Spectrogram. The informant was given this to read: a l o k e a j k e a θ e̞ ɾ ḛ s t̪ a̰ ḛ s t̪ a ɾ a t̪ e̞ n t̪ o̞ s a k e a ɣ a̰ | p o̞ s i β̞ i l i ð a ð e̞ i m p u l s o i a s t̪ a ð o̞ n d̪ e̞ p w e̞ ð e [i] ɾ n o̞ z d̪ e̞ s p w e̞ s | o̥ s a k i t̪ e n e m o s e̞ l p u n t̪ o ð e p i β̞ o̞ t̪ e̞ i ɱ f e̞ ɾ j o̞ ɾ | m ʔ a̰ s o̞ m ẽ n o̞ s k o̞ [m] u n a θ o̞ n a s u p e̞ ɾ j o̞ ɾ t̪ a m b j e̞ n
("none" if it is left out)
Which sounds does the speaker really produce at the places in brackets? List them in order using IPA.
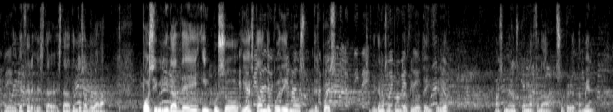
i, n

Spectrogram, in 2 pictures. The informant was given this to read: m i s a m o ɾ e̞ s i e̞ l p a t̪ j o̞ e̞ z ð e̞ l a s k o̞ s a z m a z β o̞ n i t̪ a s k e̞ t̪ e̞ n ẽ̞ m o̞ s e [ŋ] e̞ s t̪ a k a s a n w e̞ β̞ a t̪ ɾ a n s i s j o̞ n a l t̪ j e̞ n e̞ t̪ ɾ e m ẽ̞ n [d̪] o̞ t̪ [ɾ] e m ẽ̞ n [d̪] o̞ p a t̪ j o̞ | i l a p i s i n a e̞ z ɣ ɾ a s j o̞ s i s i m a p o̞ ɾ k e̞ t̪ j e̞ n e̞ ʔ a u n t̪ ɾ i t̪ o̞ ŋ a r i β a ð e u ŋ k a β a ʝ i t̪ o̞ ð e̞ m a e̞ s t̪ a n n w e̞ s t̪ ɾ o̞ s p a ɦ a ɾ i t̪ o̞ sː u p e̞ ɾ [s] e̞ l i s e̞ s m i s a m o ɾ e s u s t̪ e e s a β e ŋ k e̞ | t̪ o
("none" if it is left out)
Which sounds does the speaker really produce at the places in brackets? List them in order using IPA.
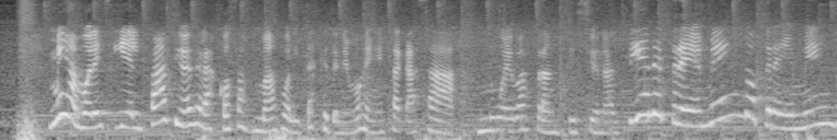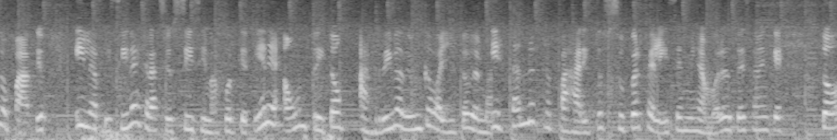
ŋ, d̪, ɾ, d̪, f

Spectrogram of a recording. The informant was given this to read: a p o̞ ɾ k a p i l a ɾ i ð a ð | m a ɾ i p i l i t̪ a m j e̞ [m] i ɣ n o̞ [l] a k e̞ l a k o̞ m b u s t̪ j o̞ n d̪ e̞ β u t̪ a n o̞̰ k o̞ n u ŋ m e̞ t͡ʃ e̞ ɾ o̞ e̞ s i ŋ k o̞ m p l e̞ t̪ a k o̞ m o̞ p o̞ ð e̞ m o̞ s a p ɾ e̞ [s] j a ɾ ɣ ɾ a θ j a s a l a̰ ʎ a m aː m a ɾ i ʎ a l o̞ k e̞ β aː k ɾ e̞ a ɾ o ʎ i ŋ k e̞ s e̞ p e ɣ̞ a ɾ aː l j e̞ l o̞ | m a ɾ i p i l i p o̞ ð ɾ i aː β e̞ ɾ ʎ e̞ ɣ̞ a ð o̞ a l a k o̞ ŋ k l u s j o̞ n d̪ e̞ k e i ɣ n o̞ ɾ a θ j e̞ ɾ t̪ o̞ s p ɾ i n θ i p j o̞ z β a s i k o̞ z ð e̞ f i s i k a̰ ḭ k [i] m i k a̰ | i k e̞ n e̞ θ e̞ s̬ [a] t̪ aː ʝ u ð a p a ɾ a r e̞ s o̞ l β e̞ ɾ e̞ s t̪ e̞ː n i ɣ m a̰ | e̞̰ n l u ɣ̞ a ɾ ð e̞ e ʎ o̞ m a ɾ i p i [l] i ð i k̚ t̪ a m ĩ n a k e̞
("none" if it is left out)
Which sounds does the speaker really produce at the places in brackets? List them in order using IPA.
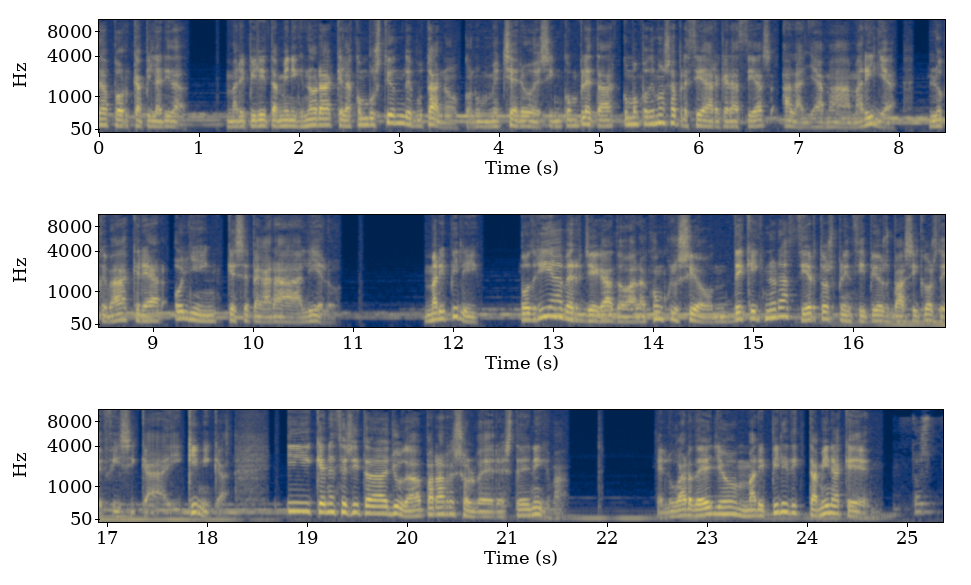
n, ɾ, θ, i, i, l

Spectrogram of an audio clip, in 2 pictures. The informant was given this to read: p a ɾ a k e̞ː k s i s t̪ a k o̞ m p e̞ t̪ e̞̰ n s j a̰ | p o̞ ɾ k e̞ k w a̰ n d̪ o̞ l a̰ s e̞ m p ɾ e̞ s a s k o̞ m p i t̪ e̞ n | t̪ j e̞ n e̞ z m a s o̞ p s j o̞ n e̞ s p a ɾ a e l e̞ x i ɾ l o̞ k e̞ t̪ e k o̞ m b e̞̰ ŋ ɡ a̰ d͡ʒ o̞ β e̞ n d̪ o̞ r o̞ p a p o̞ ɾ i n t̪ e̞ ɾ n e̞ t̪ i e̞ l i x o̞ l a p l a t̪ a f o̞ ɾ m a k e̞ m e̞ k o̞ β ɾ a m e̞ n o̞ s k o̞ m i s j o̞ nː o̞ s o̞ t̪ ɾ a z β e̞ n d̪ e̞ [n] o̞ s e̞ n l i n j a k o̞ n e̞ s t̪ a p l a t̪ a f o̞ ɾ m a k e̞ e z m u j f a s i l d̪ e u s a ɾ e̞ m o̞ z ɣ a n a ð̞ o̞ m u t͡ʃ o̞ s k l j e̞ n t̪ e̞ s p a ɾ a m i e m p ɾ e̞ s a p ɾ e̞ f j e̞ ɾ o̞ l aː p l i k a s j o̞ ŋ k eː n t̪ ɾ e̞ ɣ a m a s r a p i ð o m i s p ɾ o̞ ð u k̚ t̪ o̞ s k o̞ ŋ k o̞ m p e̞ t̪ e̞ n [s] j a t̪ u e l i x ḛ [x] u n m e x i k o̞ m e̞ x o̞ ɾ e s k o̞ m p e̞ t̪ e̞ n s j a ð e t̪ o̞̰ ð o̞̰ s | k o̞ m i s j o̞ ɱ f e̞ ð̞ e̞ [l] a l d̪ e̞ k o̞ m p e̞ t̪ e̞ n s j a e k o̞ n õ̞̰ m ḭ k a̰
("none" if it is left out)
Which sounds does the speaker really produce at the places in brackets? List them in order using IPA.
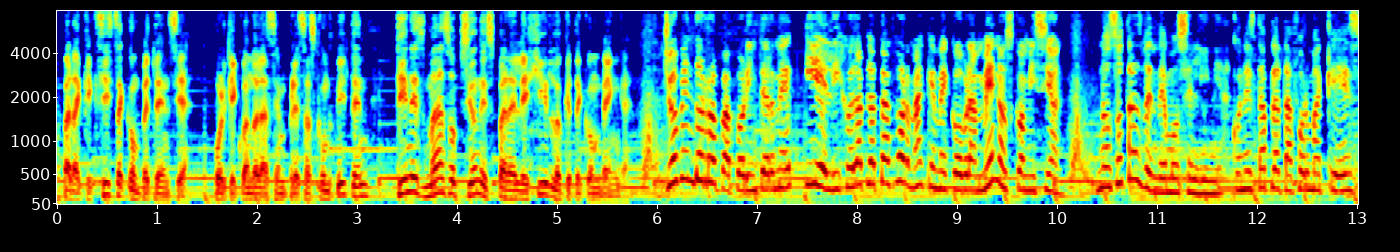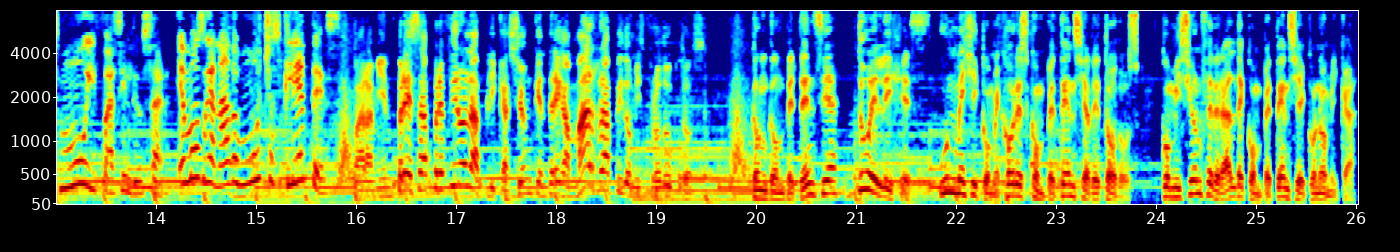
m, s, s, ɾ

